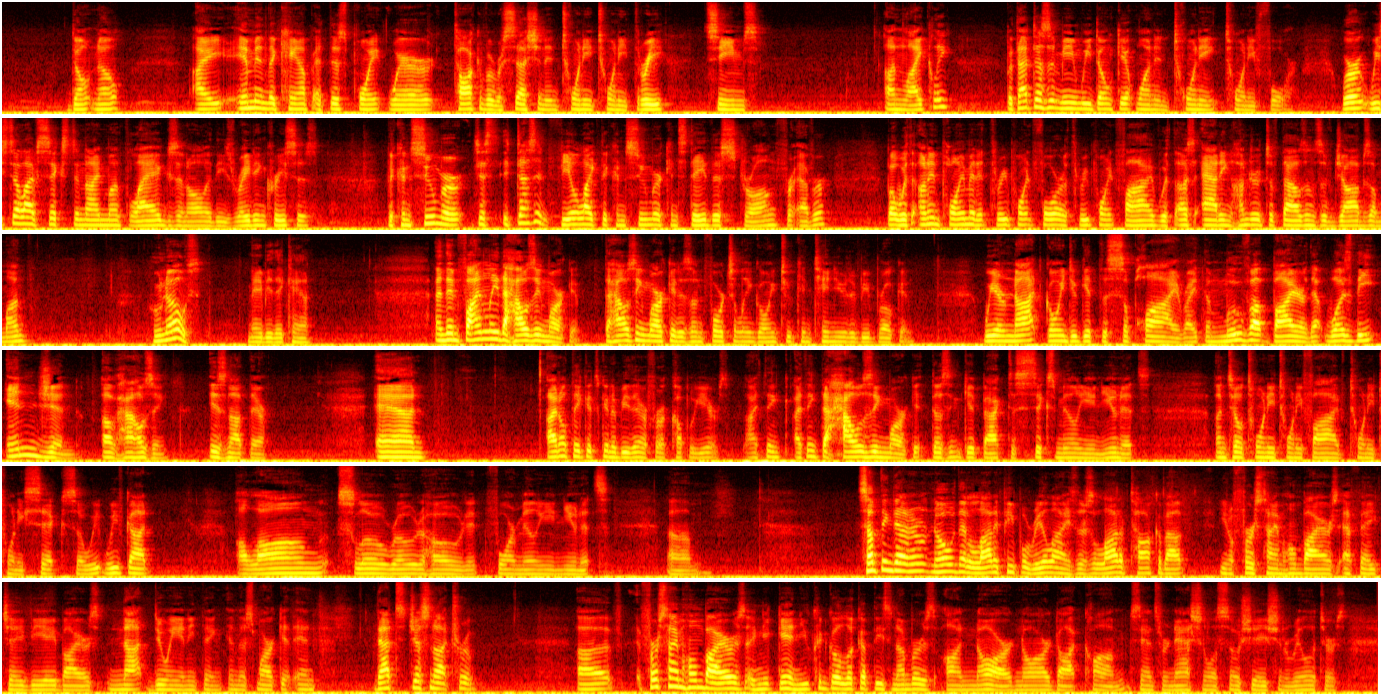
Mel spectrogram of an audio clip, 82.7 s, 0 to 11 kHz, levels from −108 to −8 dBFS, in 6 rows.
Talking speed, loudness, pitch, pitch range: 160 wpm, -32 LUFS, 145 Hz, 130-160 Hz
